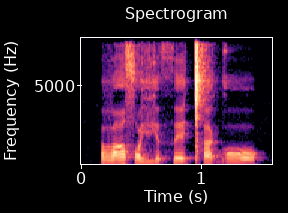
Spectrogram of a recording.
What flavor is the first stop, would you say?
click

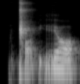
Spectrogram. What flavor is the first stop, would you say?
click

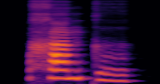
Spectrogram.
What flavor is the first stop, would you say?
plain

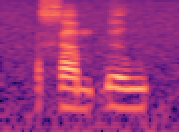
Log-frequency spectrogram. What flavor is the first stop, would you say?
implosive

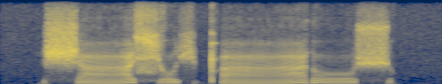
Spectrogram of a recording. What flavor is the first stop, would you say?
ejective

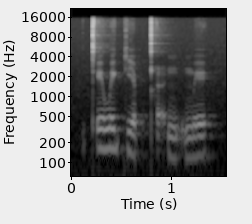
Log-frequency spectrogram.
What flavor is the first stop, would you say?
ejective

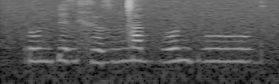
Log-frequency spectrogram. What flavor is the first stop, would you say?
implosive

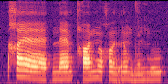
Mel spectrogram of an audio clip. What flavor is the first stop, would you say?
aspirated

